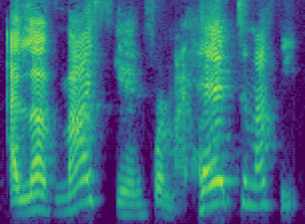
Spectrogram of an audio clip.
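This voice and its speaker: A woman from Flint in the United States, an author reading her children's book aloud with deliberate, playful expression. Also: mid-range voice, sing-song, fairly bright tone.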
